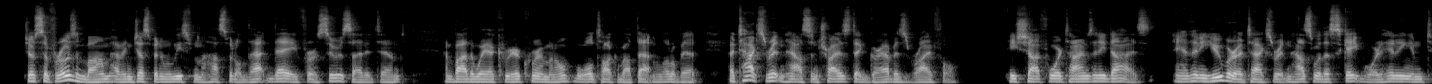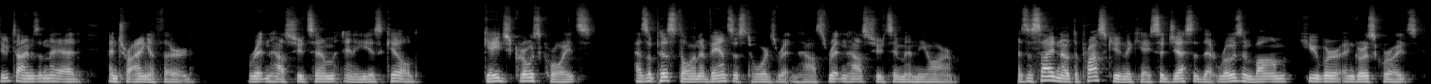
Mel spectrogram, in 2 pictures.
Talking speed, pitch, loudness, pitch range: 210 wpm, 130 Hz, -21 LUFS, 120-135 Hz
